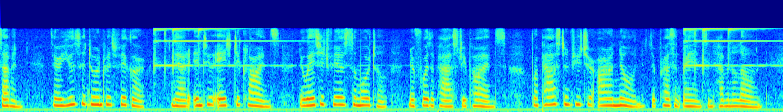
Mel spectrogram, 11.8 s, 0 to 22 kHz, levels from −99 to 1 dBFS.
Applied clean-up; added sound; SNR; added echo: none; Door / Bell; 9 dB; none.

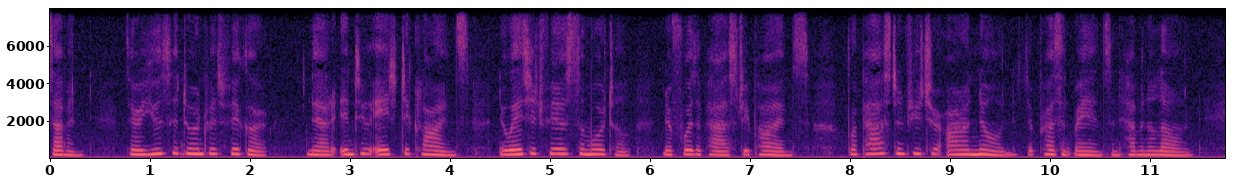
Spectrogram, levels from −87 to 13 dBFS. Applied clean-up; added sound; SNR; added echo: none; none; none; none.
